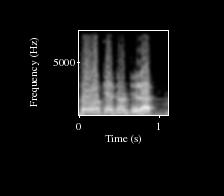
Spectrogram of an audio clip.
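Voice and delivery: high loud jolted protest; jump-scare outburst; startled yelp. Real, not acted. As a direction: yelp in fright, then protest. Startled by game.

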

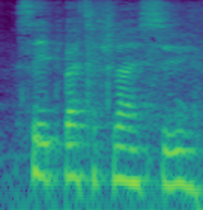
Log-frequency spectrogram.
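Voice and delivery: ordinary delivery, nothing marked

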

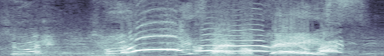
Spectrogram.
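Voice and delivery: rapid repeats climbing to a high shriek; excited urging. Real, not acted. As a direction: urge friends, building from eager to squealing. Urging friends to wait for band.

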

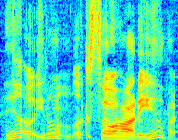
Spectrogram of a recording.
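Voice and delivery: usual speaking voice

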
